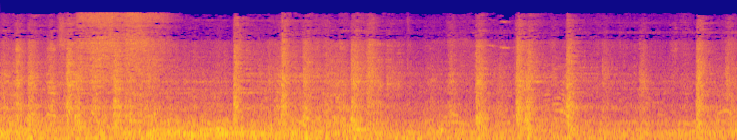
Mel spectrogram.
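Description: Bangladesh Railway passenger coaches running past on the next track: a continuous rumble of wheels on rail with repeated sharp clicks as the wheels cross rail joints, heard from the open doorway of a train.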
